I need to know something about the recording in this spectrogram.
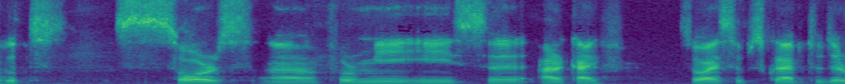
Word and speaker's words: arXiv: with the papers oh I got it they spell it archive but it guys like archive archive archive yeah yeah I'm not sure how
